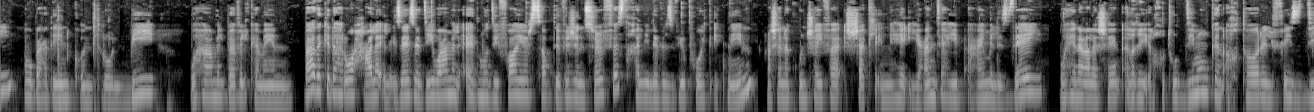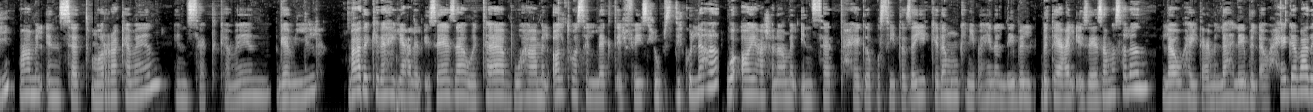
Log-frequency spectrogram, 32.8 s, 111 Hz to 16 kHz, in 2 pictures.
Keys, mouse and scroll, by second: 0.3 middle click, 1.1 ctrl+b, 3.7-4.9 middle drag, 5.2 click, 6.7-8.3 drag, 8.4 click, 9.1 middle click, 9.4-9.9 scroll down 1, 9.9-12.9 middle drag, 13.1-14.5 middle drag, 14.5 click, 17.1 i, 18.5 i, 20.7 click, 21.6 Tab, 23.3 alt+click, 25.4 i, 29.0-29.9 scroll down 2, 29.9-30.8 scroll up 3, 30.8-32.4 scroll up 1, 32.4-32.8 drag.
